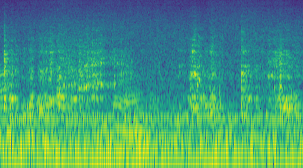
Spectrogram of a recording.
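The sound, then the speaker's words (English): Vegetarian chili with vegetables and seasonings, including cinnamon, simmers in a pot with a soft, steady sizzle, occasional stirring scrapes and a low hum underneath. “All right, that is the chili. With the vegetables and seasonings simmering”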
